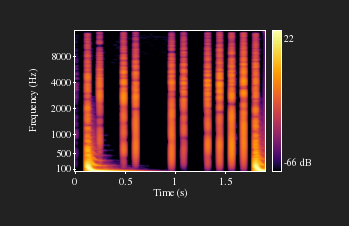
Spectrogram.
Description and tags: Rhythmmakerloop 125 bpm-42
This is a pure electro drumloop at 125 bpm
and 1 measure 4/4 long. A variation of loop 37 with the same name. An
electronic kick drum and an electronic side stick. It is part of the
"Rhythmmaker pack 125 bpm" sample pack and was created using the Rhythmmaker ensemble within Native Instruments Reaktor. Mastering (EQ, Stereo Enhancer, Multi-Band expand/compress/limit, dither, fades at start and/or end) done within Wavelab.
125-bpm, drumloop, electro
